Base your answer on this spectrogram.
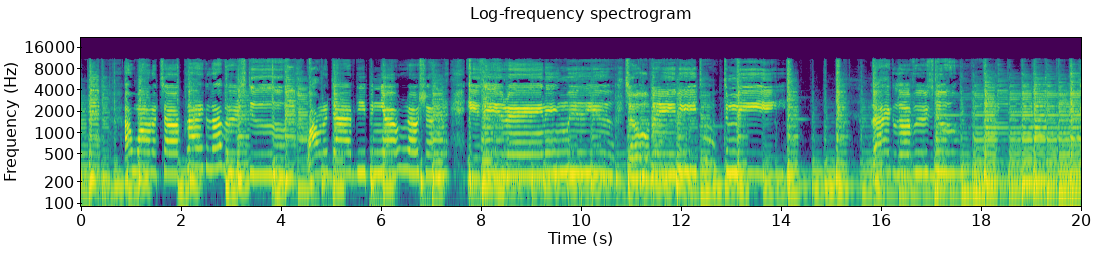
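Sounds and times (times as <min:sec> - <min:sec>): strummed acoustic guitar: 0:00.0 - 0:20.0
person singing: 0:00.6 - 0:14.4, 0:15.6 - 0:18.6, 0:19.8 - 0:20.0.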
